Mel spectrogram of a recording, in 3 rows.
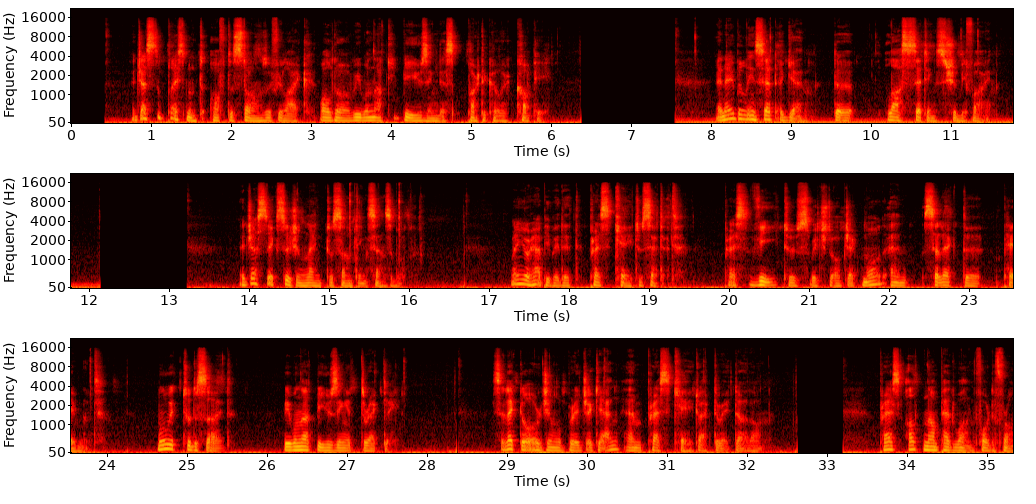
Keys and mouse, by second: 2.7-4.1 drag, 5.7-7.2 middle drag, 9.6 click, 11.2 shift+middle click, 12.2-13.6 middle drag, 13.9-16.2 drag, 16.3 middle click, 16.8 middle click, 17.1 shift+middle click, 17.3 middle click, 20.2 k, 20.6 v, 24.3-27.1 drag, 29.2-29.9 middle drag, 31.2 k, 34.3 alt+KP_1.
